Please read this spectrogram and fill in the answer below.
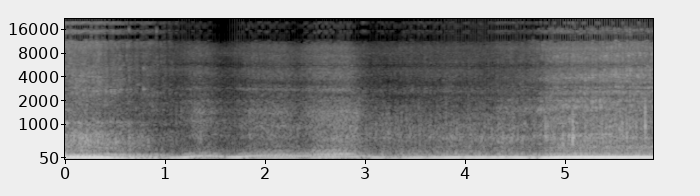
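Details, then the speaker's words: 1979 Ford Bronco V8 after a restart from sitting: a deep rumble climbs strongly under throttle and settles back evenly, with no misfire or knock; it still rips. "it still rips and it's smaller than the motor home"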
